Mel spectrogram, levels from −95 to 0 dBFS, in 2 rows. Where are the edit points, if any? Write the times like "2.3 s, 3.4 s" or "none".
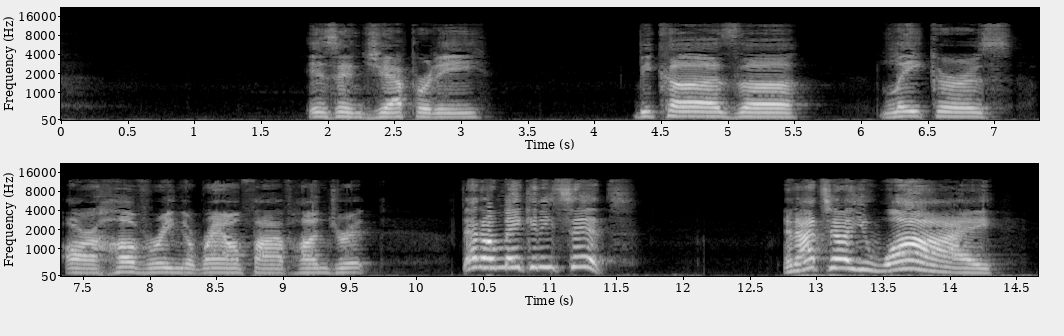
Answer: none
